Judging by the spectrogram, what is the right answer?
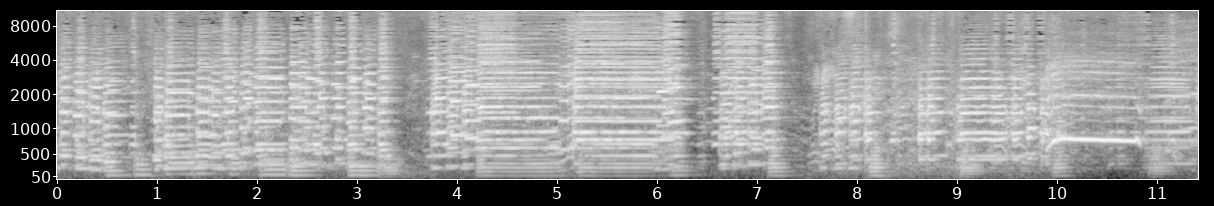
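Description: German oompah band playing live: a tuba thumping out the oom-pah bass under a button accordion and trumpets. The tune pauses briefly twice between phrases, with sustained chords in the middle and a long held note near the end.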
